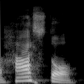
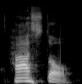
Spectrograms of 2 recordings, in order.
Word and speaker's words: hostile: And then the word, the 形容词, hostile. Hostile. I think, again, you can pronounce it hostile or hostile, either way.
